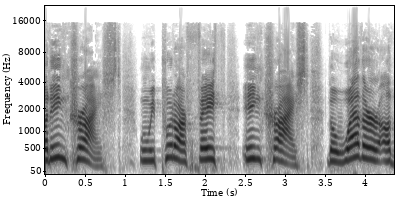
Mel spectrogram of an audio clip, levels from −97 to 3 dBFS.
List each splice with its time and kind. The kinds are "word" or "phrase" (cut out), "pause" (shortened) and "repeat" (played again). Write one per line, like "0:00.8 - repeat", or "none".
none

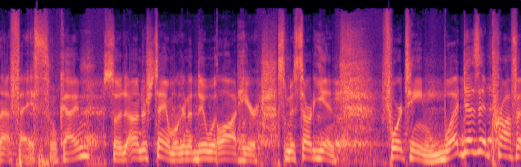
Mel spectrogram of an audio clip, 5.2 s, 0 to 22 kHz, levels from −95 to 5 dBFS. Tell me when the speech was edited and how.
0:02.2 - phrase

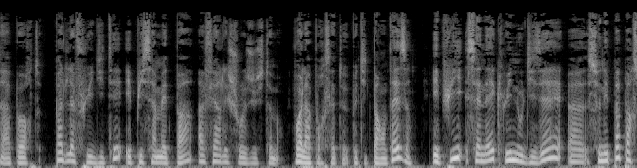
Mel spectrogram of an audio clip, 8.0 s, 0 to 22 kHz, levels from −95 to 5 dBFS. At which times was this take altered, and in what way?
0:03.6 - pause
0:05.3 - pause

